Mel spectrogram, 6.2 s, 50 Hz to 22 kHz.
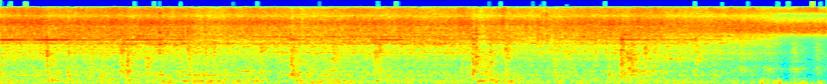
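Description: Heritage locomotive JA 1250 climbing out from a crossing near the Pukeowari workshops on the Waiuku line, a steady loud rumble with hiss and rhythmic wheel clatter rolling past close by for several seconds.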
